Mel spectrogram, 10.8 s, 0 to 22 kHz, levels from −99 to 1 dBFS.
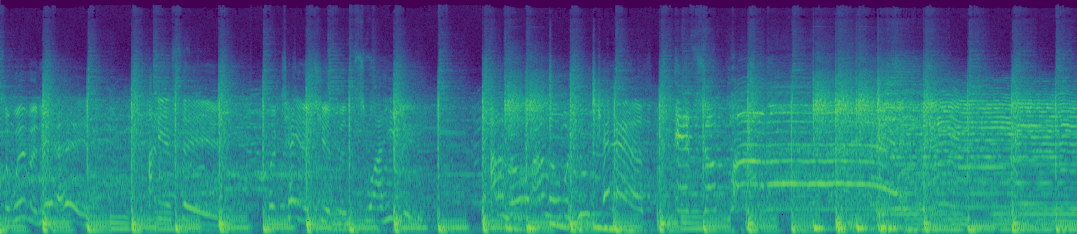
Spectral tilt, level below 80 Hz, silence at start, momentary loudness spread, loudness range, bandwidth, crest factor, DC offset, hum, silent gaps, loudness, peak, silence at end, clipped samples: -4.5 dB/octave; -34 dBFS; 0 s; 8 LU; 5 LU; 14.5 kHz; 20 dB; under 0.1%; none; none; -21 LUFS; -2 dBFS; 0 s; under 0.1%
